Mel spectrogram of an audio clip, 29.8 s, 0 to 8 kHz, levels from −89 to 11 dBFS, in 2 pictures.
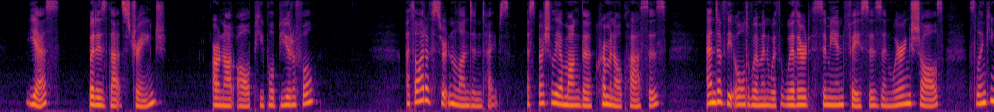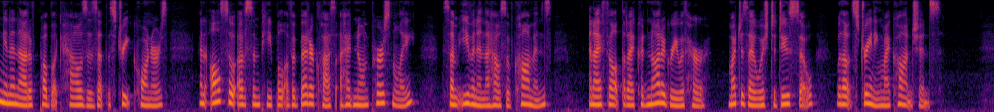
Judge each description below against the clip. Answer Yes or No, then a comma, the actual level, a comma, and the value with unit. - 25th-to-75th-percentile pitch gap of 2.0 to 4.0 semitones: Yes, average, 3.5 semitones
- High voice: Yes, high, 205 Hz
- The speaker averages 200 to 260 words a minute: No, average, 170 wpm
